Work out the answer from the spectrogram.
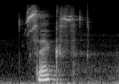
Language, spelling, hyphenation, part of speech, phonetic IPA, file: Czech, sex, sex, noun, [ˈsɛks], Cs-sex.ogg
- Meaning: sex (sexual intercourse)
